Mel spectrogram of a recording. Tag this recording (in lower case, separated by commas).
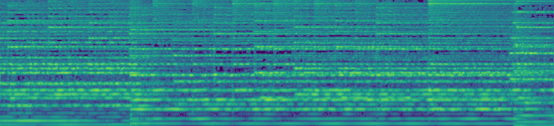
sound effect, music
